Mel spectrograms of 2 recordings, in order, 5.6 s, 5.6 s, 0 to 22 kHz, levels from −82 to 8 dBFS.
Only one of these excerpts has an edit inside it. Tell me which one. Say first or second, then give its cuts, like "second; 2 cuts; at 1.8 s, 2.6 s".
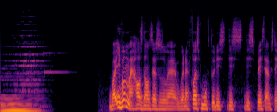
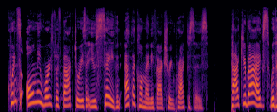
first; 1 cut; at 1.9 s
